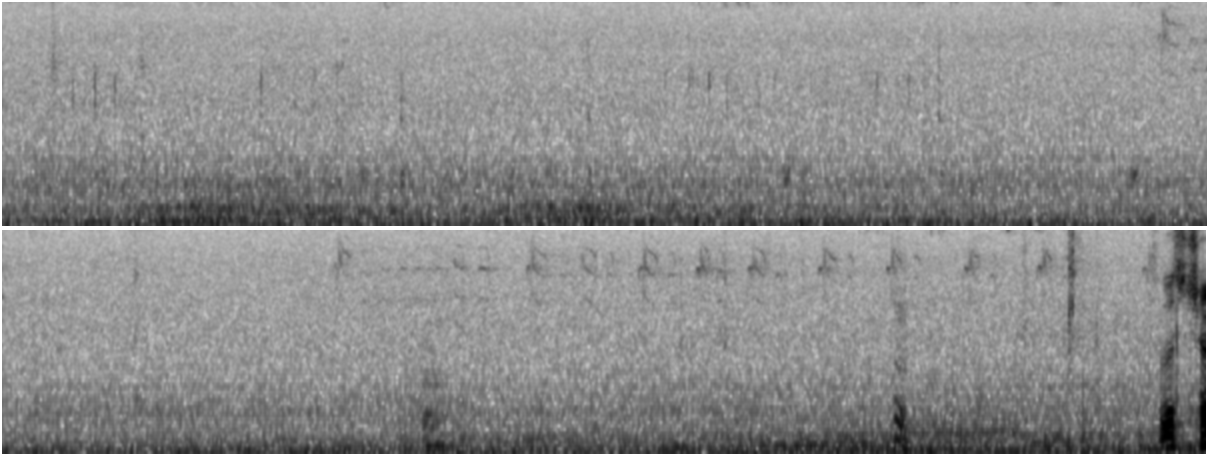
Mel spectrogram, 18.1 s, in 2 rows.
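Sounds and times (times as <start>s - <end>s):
low outdoor rumble: 0.0s - 18.0s
small bird chirping: 11.4s - 17.8s.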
